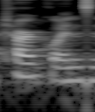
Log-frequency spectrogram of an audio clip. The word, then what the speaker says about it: Tarquin: Parkland no did you I don't think it's pronounced Tarkin it's q-u-s it sounds bad yeah tarquin sounds right to me yeah it's that I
